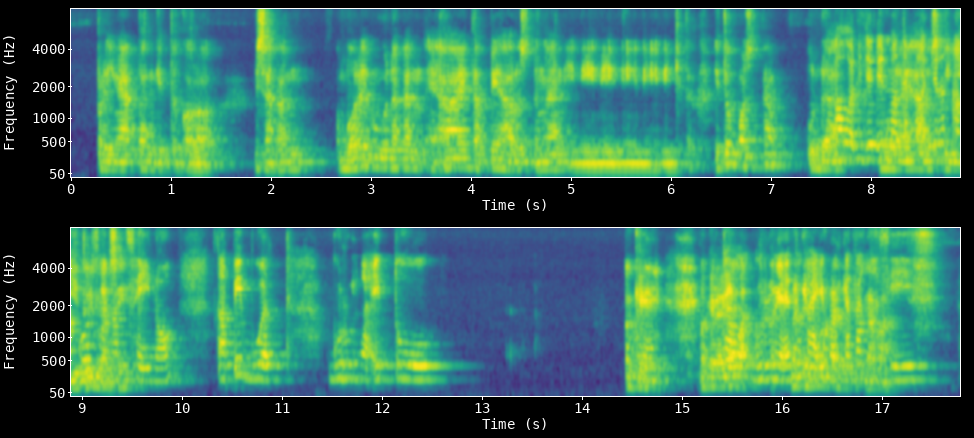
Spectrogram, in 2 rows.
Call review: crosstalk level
present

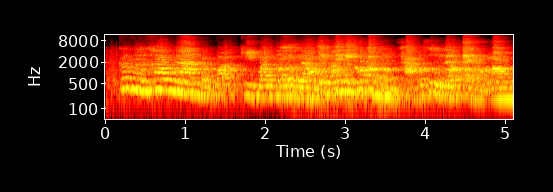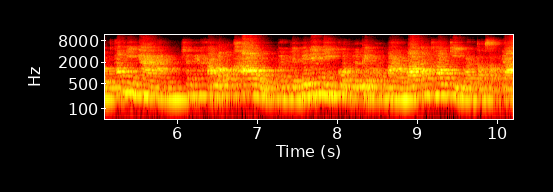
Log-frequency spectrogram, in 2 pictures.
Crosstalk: present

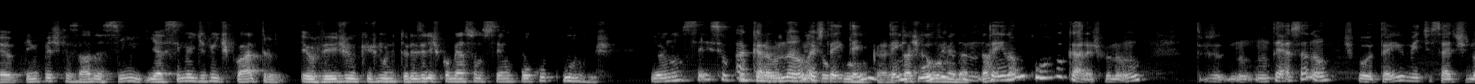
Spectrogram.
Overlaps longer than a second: present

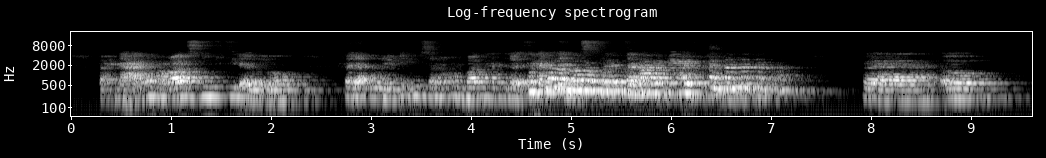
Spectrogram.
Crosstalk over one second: present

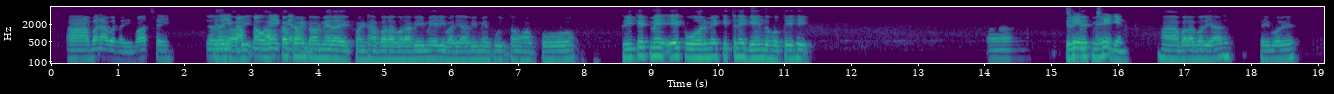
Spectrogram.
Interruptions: present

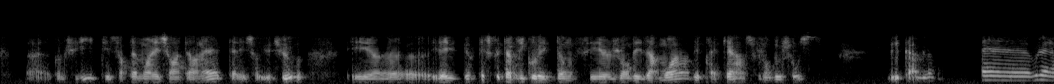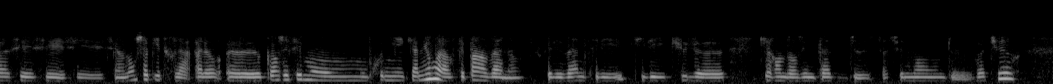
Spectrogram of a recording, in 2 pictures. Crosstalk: none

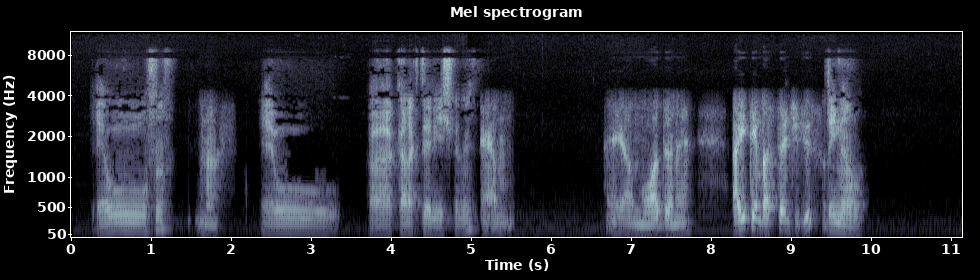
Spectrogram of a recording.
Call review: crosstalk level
none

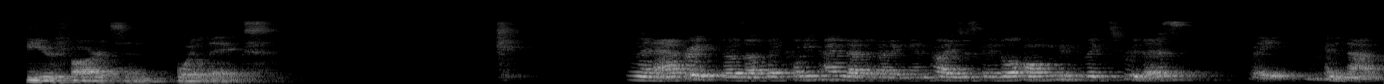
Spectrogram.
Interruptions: none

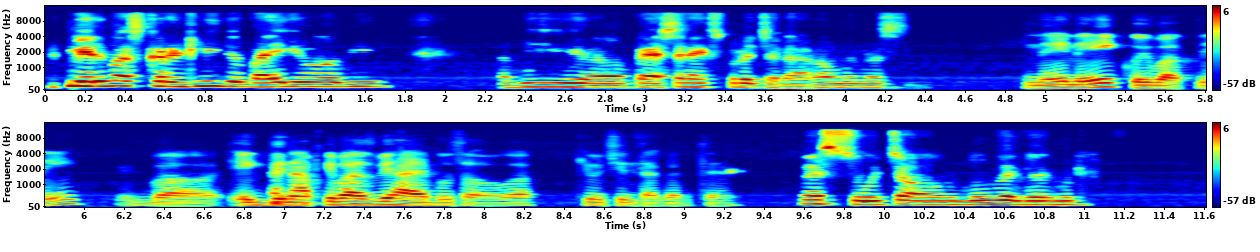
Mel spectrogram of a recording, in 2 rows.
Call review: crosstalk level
none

